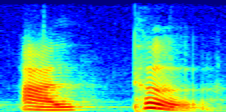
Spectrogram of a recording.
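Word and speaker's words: Alter: Because जब हम German language में कहते हैं कि एट द एंड सबसे लास्ट में आर लगा है, तो वहाँ पर आर की साउंड ना आके अ की साउंड आती है, आल्ठ।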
